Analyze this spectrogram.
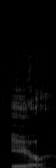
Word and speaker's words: ir: we're learning today it's that word is ear spelled or IR repeat after me ear n ear as a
